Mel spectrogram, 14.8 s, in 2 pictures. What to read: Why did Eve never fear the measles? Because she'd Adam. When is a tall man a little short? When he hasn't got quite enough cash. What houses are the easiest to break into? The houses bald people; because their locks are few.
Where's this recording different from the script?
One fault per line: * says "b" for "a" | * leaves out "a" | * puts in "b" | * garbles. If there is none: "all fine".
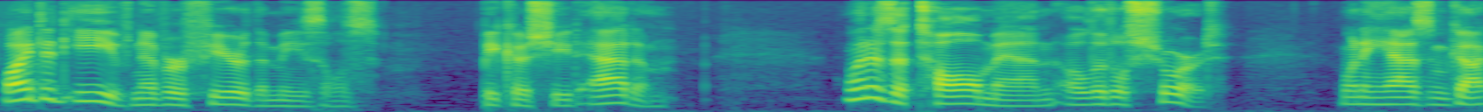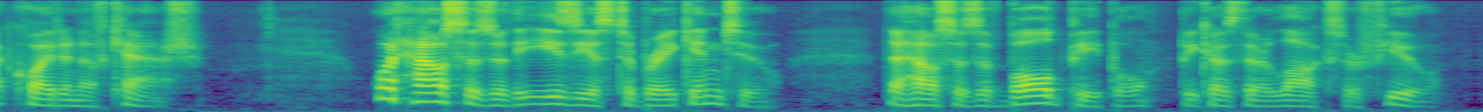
* puts in "of"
